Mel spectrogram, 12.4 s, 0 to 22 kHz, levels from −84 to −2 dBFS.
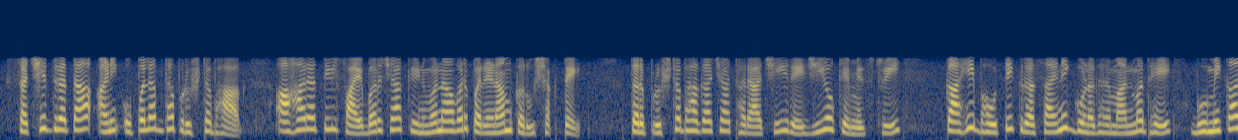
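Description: No technical faults can be heard in the speech recording, and the only background is the room's own noise, sitting about 35 dB below the speech.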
